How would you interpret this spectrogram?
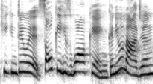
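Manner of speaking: high, thrilled retelling; amazed parent. Retold or imitated. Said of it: "And I was like".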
